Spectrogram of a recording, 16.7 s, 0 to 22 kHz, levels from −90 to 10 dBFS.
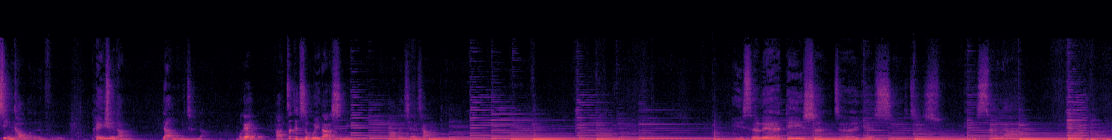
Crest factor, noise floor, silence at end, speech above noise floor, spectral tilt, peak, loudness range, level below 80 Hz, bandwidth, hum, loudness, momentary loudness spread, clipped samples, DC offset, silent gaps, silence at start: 16 dB; -58 dBFS; 0 s; 24 dB; -6.5 dB/octave; -18 dBFS; 5 LU; -62 dBFS; 15.5 kHz; none; -35 LUFS; 11 LU; under 0.1%; under 0.1%; none; 0 s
